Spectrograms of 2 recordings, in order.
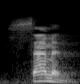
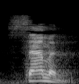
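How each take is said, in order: First: The L sound is silent. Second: The same.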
